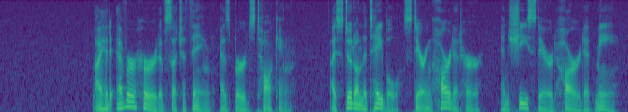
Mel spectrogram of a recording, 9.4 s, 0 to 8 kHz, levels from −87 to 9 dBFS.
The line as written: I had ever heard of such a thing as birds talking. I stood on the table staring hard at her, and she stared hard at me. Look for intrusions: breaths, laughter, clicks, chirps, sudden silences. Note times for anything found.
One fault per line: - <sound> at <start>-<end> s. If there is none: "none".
none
